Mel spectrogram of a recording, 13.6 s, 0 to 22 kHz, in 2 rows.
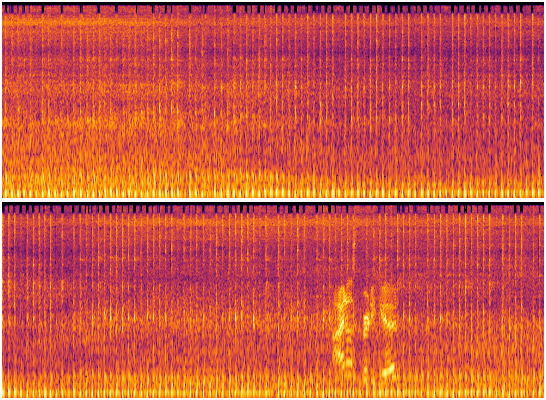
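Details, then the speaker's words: Mojave 250 single-cylinder, year unknown, after timing chain replacement: steady idle about three beats a second, fairly even; owner unsure whether power is as before or timing needs adjusting. "does it feel like it's got power like before or do you think we need to adjust the timing"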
